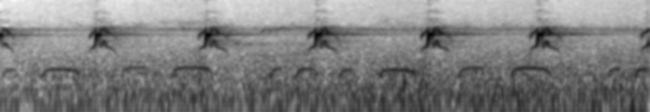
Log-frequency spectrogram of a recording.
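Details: Lesser honeyguide calling from the top of a tree in early spring, from a song post it can use for years; a single sharp, high note repeats steadily about every half second, six times, over soft lower chirps from other birds.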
